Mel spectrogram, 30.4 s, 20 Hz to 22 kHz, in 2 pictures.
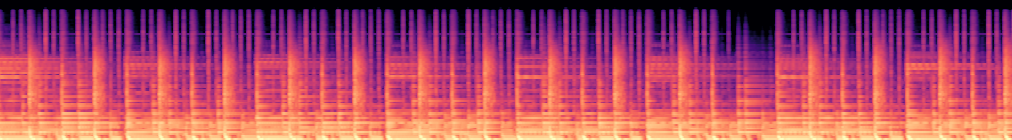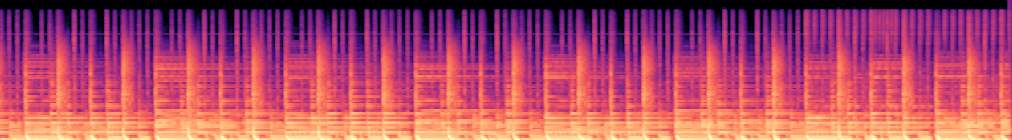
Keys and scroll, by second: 7.4 3.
